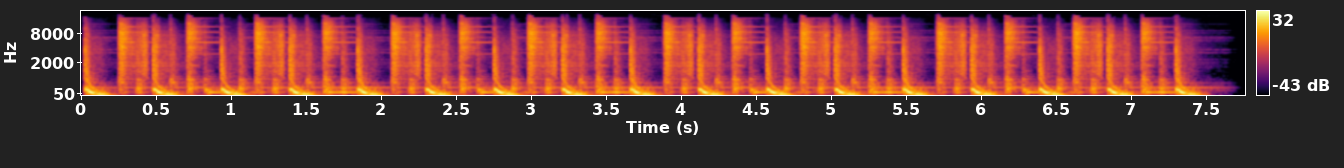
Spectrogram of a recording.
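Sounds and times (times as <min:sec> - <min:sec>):
drums: 0:00.0 - 0:07.6.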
